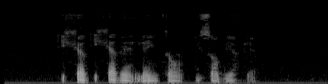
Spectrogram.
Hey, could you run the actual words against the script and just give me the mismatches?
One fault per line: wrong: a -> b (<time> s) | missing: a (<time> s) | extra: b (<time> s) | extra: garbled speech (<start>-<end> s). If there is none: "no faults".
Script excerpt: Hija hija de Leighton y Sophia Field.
no faults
